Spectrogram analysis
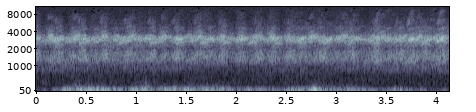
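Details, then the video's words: Summer-night choir of frogs: an unbroken, shimmering trill layered at two pitches, with soft low thudding noise rising and falling underneath. "Cool frog sound"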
